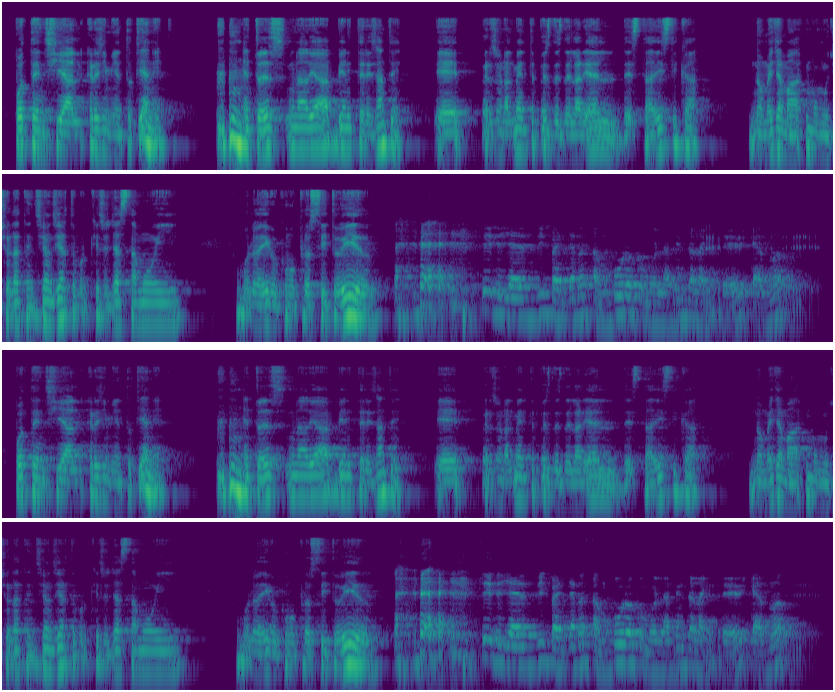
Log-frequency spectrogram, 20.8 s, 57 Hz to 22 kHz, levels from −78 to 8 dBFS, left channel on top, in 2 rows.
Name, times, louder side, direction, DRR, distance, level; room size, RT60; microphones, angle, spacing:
voice 1, 0.2-2.1 2.7-5.0 5.4-8.7 9.3-12.7 13.3-15.1, left 5 dB, 55° left, 0.7 m, -30 dB
voice 2, 15.3-20.2, right 3 dB, 70° right, 3.1 m, -38 dB
22.5 x 21.5 x 5.6 m
head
